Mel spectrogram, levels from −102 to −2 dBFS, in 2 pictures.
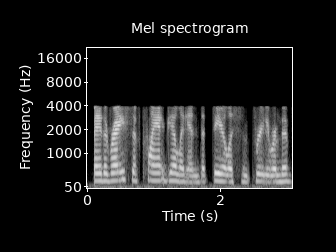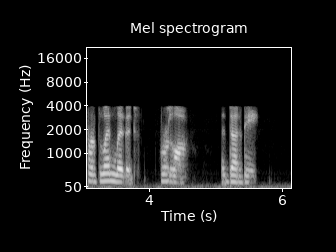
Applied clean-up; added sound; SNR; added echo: neural diffusion model UNIVERSE++.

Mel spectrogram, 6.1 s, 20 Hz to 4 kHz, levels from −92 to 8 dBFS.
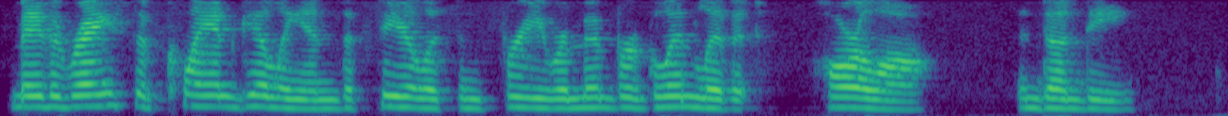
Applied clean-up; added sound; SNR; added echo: neural mask model Resemble Enhance denoiser.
